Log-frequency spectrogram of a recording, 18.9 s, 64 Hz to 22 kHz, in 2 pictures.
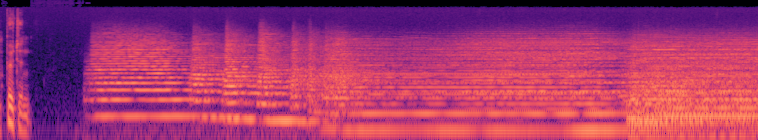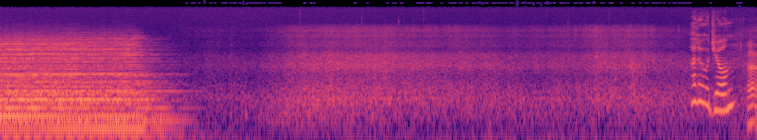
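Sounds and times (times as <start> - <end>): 
speech: 0.0 - 0.5, 18.4 - 18.9
loud droning tone: 1.1 - 12.2
sea water washing alongside a ship: 1.2 - 18.9.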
